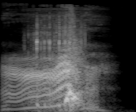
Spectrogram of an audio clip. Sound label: Character Pirate Attack; Angry Birds Epic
